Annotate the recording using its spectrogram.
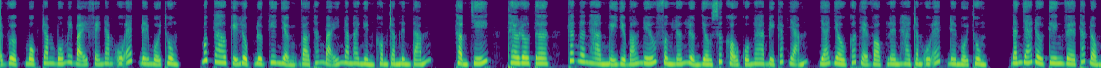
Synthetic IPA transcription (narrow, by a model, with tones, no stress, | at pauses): vɨ˨˩ək̚mo˨˩t̚t͡ɕa˧mɓo˨˦nmɨ˧əjɓa˧˩jfə˧˩jna˧mʔu˧ʔɛ˦˥t̚ɗe˧˩mo̰˧˩jt̪ʰʊ˨˩ŋ͡m | mɨ˦˥kːaː˧wkḭ˧˩lʊ˨˩k͡p̚ɗɨ˨˩ək̚ːɣi˧ɲə̰˧˨nvaː˨˩wt̪ʰaː˨˦ŋɓa˧˩jna˧mhaː˧jŋi˨˩nxə˧wŋ͡mt͡ɕa˧mlï˧ŋt̪aː˨˦m | t̪ʰə̰˧˨mt͡ɕi˨˦ | t̪ʰɛ˧wzo˧t̪əː˧ | kaː˦˥k̚ŋə˧nɦaː˨˩ŋmḭ˧˥zɨ̰˧˨ɓaː˨˦wni˨˦wfə˨˩nləː˨˦nlɨ̰˧˨əŋzə˨˩wswə˦˥t̚xo̰˧˩wku˧˩əŋaː˧ɓḭ˧˨ka˦˥k̚za̰ː˧˩mzaː˨˦zə˨˩wkɔ˨˦t̪ʰe˧˩vɔ˨˩t̚le˧nɦaː˧jt͡ɕa˧mʔu˧ʔɛ˦˥t̚ɗe˧˩mo̰˧˥˩jt̪ʰʊ˨˩ŋ͡m | ɗa˨˦jŋ̟zaː˨˦ɗə˨˩wt̪i˧ənve˨˩t̪aː˦˥k̚ɗo̰˧˨wŋ͡m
